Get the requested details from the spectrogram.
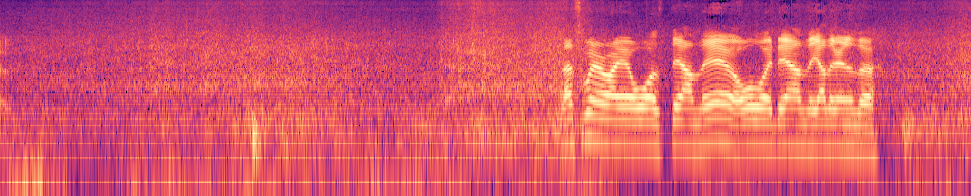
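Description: Small waves wash against rocks.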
